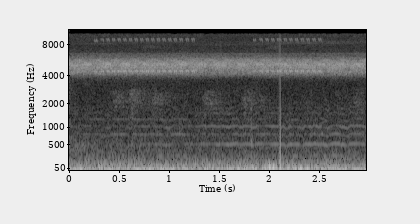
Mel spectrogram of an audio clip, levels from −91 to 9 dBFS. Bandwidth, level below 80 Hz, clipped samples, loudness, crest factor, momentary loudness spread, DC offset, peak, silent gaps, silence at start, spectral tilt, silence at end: 10.5 kHz; -28 dBFS; under 0.1%; -23 LUFS; 14 dB; 2 LU; under 0.1%; -10 dBFS; none; 0 s; -1.5 dB/octave; 0 s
